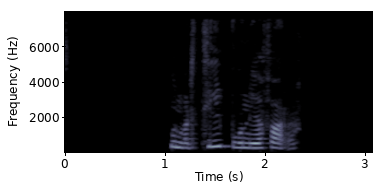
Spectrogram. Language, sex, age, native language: Icelandic, male, 9, Icelandic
